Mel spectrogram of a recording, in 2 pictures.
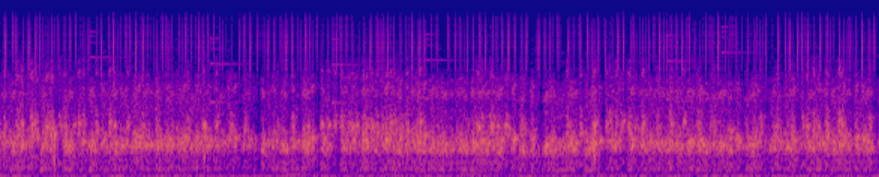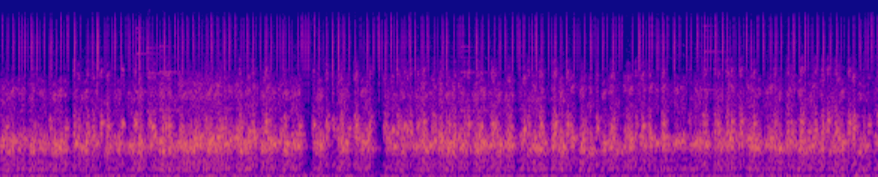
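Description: Chickens in the Minecraft video game cluck over a dense, continuous in-game background, with repeated clucks scattered throughout at moderate volume and no voices.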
